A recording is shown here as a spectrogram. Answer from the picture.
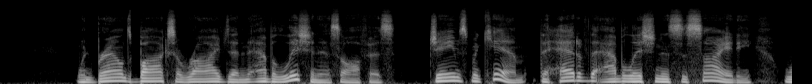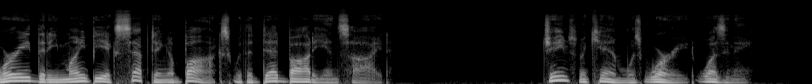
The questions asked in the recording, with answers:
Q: James McKim was worried, wasn't he?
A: Yes, James McKim was worried.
